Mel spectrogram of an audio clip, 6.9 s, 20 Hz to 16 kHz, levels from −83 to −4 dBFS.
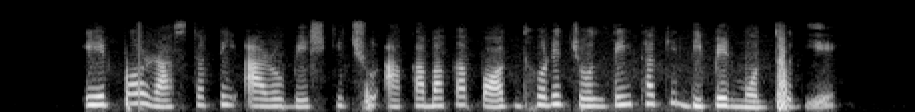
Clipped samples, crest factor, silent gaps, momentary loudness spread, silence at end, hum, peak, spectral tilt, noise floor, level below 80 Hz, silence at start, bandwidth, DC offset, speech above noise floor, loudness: under 0.1%; 18 dB; none; 10 LU; 0.65 s; none; -2 dBFS; -6.5 dB/octave; -85 dBFS; -58 dBFS; 0.65 s; 7.6 kHz; under 0.1%; 66 dB; -20 LUFS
